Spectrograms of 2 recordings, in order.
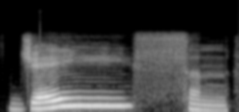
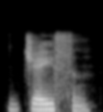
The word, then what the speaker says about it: Jason: Again, same thing. We have the strong J, and the O on the end is a schwa, so it sounds like Jason.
